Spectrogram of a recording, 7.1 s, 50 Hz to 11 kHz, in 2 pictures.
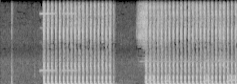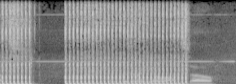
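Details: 2010 Mazda 3 2.5L that was jump-started backwards, radio running after a 30-amp fuse was fitted in place of a missing radio fuse: loud rapid bangs in bursts about 1.5 seconds long, like gunfire. A damaged amp is suspected, unconfirmed.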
